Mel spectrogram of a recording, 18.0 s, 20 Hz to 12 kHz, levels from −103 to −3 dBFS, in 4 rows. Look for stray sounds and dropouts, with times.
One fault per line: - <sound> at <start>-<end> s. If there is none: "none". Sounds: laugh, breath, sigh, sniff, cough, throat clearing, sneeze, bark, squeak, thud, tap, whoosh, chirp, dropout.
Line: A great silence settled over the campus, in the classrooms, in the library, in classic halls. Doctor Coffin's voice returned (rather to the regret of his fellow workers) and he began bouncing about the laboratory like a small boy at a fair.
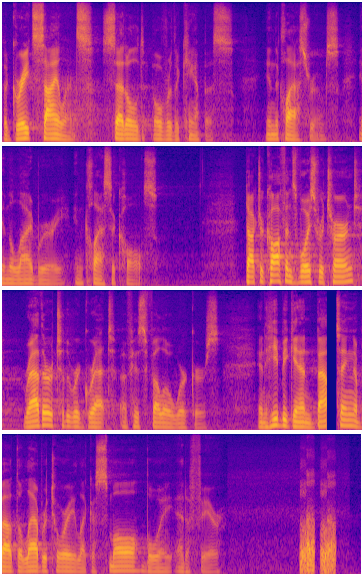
- dropout at 13.1-13.2 s
- laugh at 17.2-17.7 s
